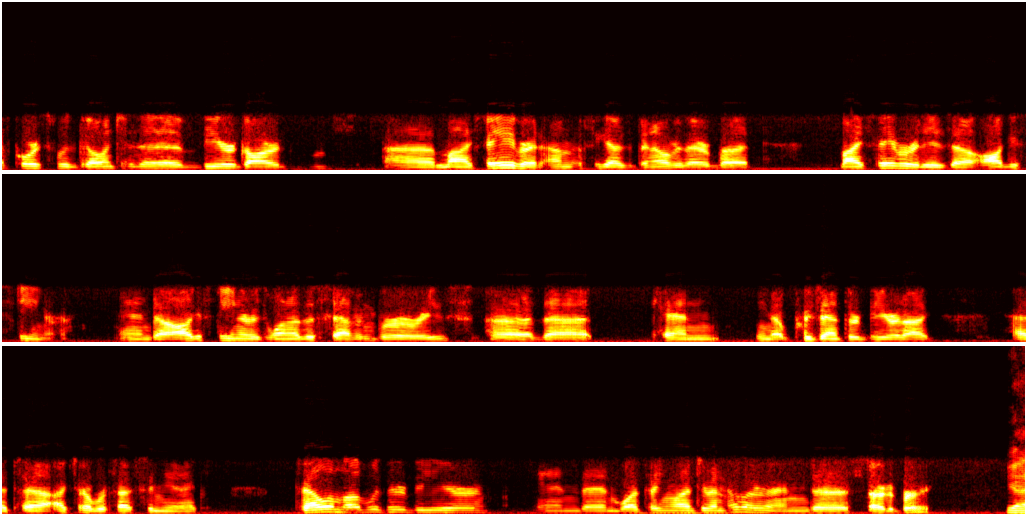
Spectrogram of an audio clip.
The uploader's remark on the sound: He joined us on the show via phone this week.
